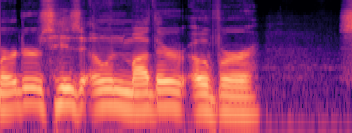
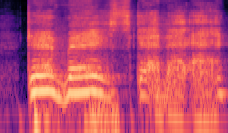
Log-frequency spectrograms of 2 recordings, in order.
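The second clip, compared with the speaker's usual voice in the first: put-on little kid's demanding cry, pitched way up; 11 semitones higher than usual. Retelling a kid held by security guards: imitating a kid screaming. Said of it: "he's screaming".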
